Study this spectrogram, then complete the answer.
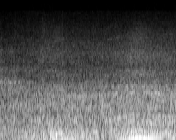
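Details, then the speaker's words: Copart salvage auction car with minor front cosmetic damage, started without a jump: a short rev blip. The engine picks up cleanly and settles back smoothly with no knocks or rattles; it sounds healthy. "sounds good. She sounds real good. This is nice. This is real nice."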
